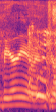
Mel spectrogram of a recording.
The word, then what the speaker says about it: Andretti: Mario Andretti? Mario. Definitely not that. It's Mario Andretti.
